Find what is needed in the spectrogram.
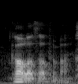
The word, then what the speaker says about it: Kalasatama: Kalasatama. – Yeah, you only emphasize the first syllable of every word without any exception.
